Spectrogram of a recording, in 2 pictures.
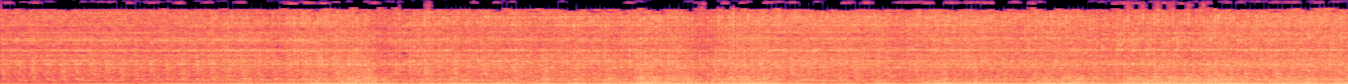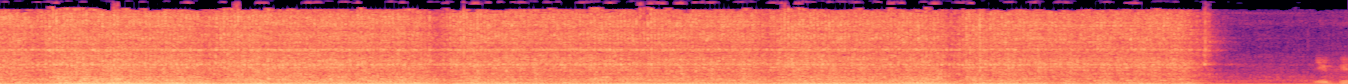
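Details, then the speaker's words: Bowl coring with a Oneway Easy-Core on a lathe: a steady hum with a rough chatter pulsing about four times a second; the small tenon lets the bowl vibrate and wiggle during the cut. "that vibration those vibrations can get dangerous if you let them get too much the bowl actually will start to wiggle"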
